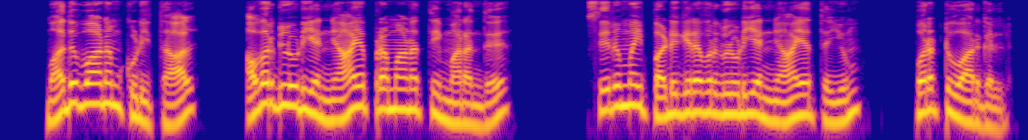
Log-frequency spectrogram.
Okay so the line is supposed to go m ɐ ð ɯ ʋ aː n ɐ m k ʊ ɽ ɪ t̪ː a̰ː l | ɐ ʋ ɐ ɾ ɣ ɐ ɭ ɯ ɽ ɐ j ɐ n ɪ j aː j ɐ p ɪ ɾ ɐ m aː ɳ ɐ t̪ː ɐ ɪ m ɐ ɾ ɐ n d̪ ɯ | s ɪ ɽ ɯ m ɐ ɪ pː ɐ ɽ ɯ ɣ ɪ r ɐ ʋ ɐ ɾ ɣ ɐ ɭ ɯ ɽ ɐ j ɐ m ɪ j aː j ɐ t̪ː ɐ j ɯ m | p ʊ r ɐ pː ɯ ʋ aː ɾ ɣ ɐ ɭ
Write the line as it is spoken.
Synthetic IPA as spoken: m ɐ ð ɯ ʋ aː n ɐ m k ʊ ɽ ɪ t̪ː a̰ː l | ɐ ʋ ɐ ɾ ɣ ɐ ɭ ɯ ɽ ɐ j ɐ n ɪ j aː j ɐ p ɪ ɾ ɐ m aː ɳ ɐ t̪ː ɐ ɪ m ɐ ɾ ɐ n d̪ ɯ | s ɪ ɾ ɯ m ɐ ɪ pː ɐ ɽ ɯ ɣ ɪ r ɐ ʋ ɐ ɾ ɣ ɐ ɭ ɯ ɽ ɐ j ɐ n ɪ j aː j ɐ t̪ː ɐ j ɯ m | p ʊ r ɐ ʈː ɯ ʋ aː ɾ ɣ ɐ ɭ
